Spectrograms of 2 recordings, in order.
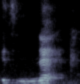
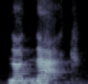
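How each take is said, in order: First: The vowel is the short e sound. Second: The vowel is the short a sound. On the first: The speaker calls it right. "No, it's neck" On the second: The speaker calls it wrong. "But if it is A, it would be neck"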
